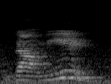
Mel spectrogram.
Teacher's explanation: न नहीं, मूर्धन्य ण, अण का उच्चारण कर रहे हैं, ग्रामीण, तो लिखना भी चाहिए ग्रामीण।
